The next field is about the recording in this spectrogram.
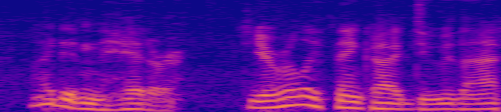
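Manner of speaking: usual speaking voice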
